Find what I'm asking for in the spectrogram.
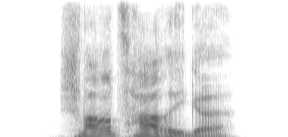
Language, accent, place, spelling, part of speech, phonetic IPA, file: German, Germany, Berlin, schwarzhaarige, adjective, [ˈʃvaʁt͡sˌhaːʁɪɡə], De-schwarzhaarige.ogg
- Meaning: inflection of schwarzhaarig: 1. strong/mixed nominative/accusative feminine singular 2. strong nominative/accusative plural 3. weak nominative all-gender singular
